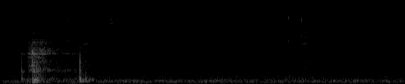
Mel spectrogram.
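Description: Faint scratching and small clicks of an applicator being worked in a small plastic pot of glitter gel, with one short louder sound just after the start; otherwise near silence.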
